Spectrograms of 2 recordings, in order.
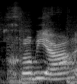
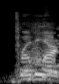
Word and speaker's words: Robillard: That Holy is, and by how you're supposed to pronounce it, I mean like how they pronounce it in France, but my family's from Wisconsin, so Robillard is the way that we pronounce it.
